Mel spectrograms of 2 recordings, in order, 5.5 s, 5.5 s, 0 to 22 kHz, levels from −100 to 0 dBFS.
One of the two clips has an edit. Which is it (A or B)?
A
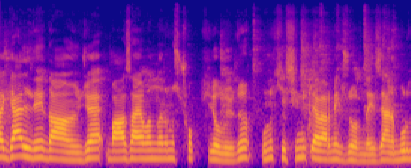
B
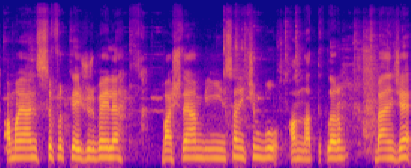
A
